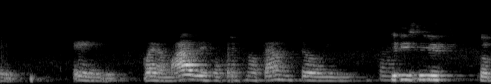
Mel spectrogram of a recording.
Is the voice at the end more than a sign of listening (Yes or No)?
Yes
